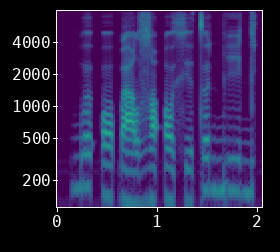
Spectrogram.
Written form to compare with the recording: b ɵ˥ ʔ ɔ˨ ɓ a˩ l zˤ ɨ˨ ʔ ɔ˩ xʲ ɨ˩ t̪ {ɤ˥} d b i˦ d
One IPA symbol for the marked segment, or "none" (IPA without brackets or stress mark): ɵ˥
